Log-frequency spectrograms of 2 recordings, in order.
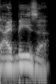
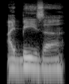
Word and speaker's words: Ibiza: song where she doesn't understand how to say Ibiza. I saw a thing about this not long ago. It's something of a basically it's an English mispronunciation, English meaning people from England, a mispronunciation of Ibiza.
